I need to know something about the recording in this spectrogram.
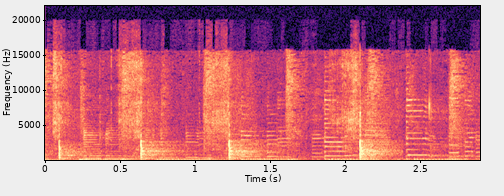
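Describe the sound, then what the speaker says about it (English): A knife chops ginger into thin slices on a cutting board, striking in a steady rhythm of five crisp, evenly spaced taps, close and fairly quiet, with no other sounds around it. "Cut into thin slice."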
